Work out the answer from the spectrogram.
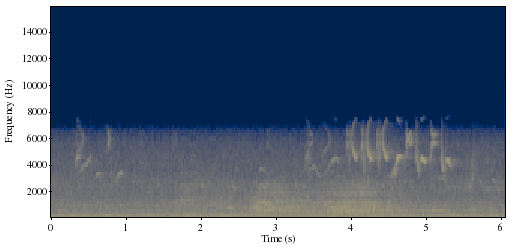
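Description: Small birds chirping in short, quick calls, a few near the start and a busy run of them past the middle. Under them run a steady low hum and a broad wash of noise that swells and fades in the middle.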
